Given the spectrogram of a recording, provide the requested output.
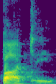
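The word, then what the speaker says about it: Bhati: yes sir i'm here how do you say your name sir uh bhatti is my last name okay thank you dr baki uh the honorable thomas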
